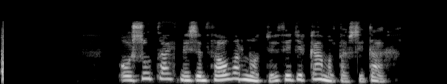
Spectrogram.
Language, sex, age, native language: Icelandic, female, 50-59, Icelandic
